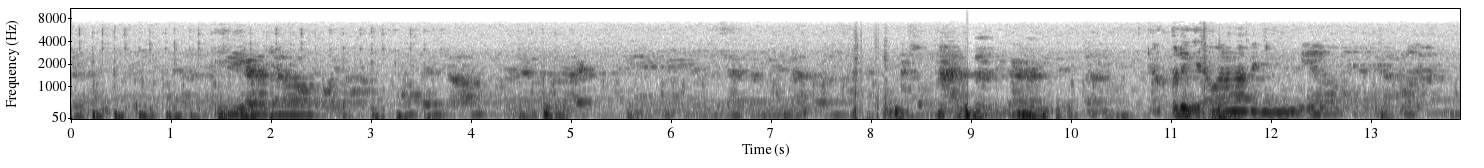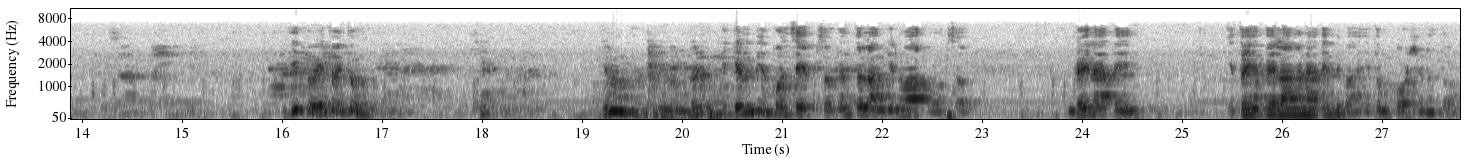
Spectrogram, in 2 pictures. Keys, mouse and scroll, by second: 9.1 click, 9.5-10.0 drag, 21.4 click, 25.4 click, 26.5-27.7 drag.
